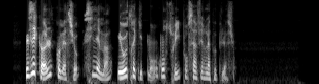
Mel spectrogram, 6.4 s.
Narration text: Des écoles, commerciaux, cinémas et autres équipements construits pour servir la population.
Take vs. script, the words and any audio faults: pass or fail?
pass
